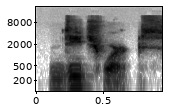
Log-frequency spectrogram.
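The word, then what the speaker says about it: DeatschWerks: it does okay so what's the correct pronunciation de like Peach de works okay cool I just that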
